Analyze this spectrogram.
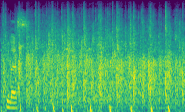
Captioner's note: crowd applauds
